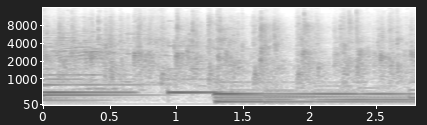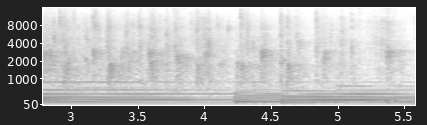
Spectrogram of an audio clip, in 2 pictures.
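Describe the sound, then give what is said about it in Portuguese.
A church audience applauding the Lord after a prayer, a steady wash of many hands clapping that lasts throughout, layered over sustained keyboard chords that shift a few times. “Podemos aplaudir ao Senhor.”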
